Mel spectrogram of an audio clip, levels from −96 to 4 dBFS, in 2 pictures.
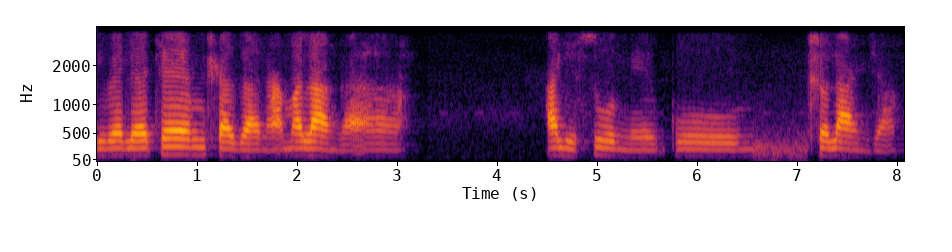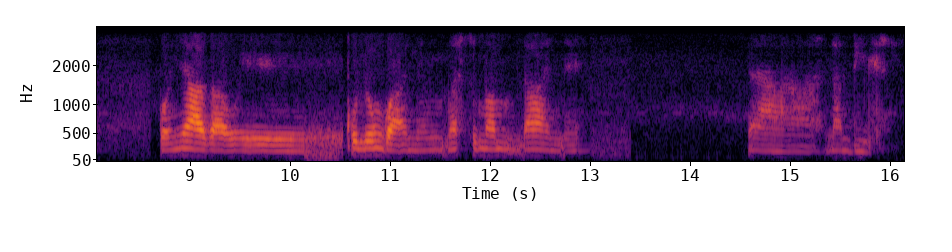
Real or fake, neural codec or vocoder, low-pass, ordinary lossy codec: fake; vocoder, 44.1 kHz, 128 mel bands every 256 samples, BigVGAN v2; 3.6 kHz; none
